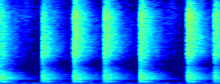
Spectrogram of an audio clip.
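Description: Chalk writing on a chalkboard: about six sharp taps as the chalk strikes the board, each fading quickly, at an uneven pace.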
